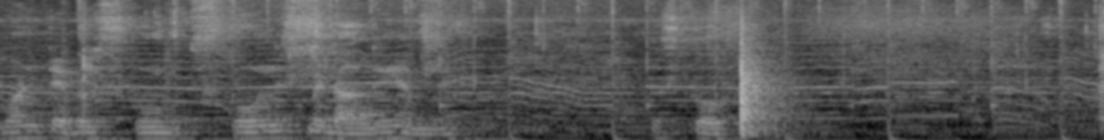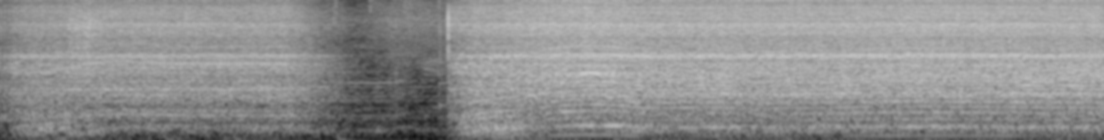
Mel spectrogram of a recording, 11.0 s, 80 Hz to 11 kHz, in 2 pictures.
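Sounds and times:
blender grinding: 0:05.5 - 0:11.0.

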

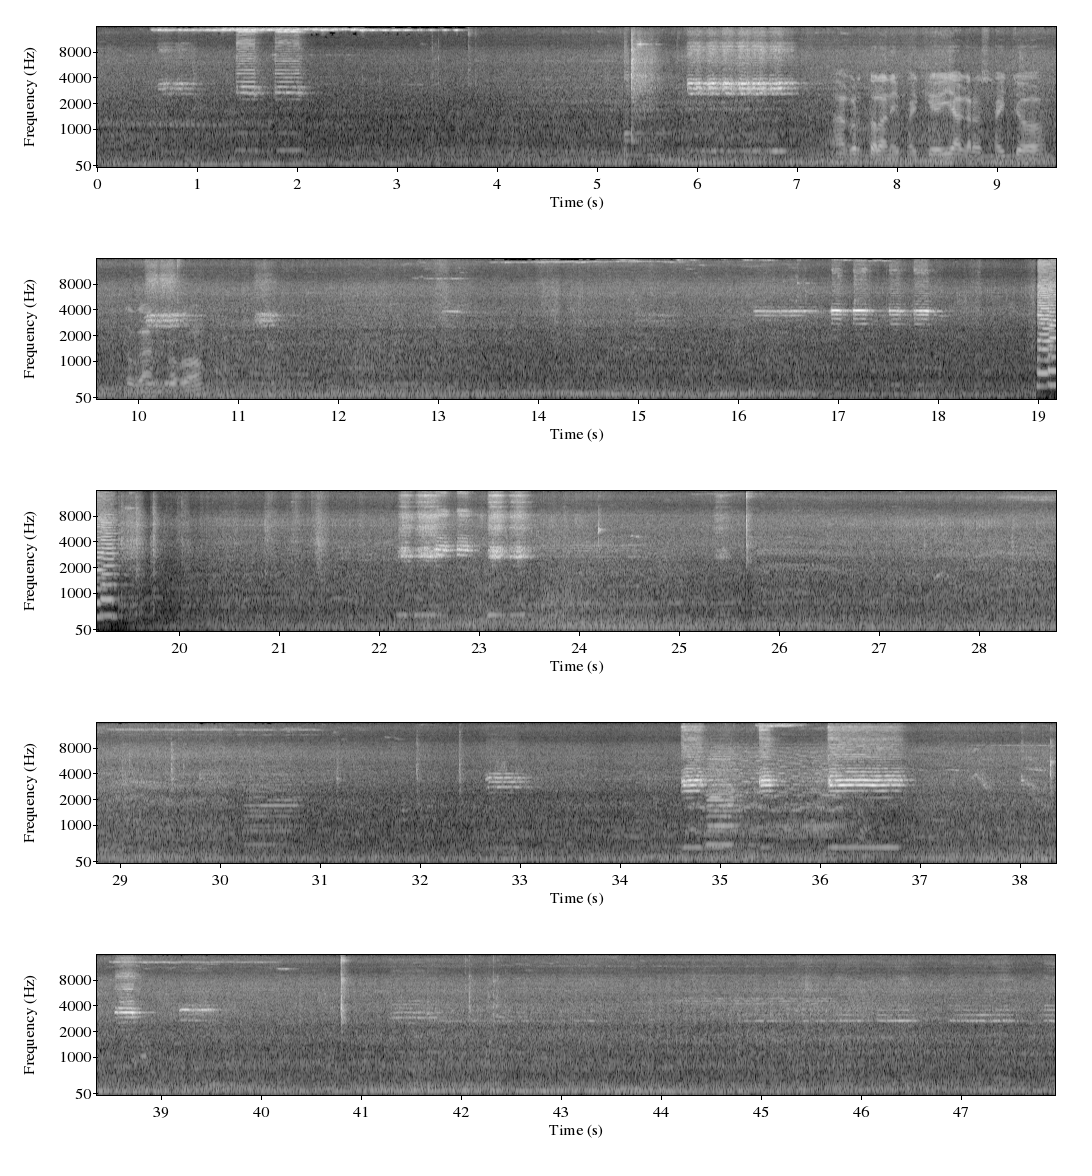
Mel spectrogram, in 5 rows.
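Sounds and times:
road traffic passing: 0:00.0 - 0:47.9
vehicle horns honking: 0:00.6 - 0:02.4, 0:05.8 - 0:07.2, 0:10.0 - 0:11.6, 0:16.1 - 0:18.2, 0:19.0 - 0:19.8, 0:22.2 - 0:23.6, 0:30.2 - 0:31.0, 0:34.6 - 0:37.0, 0:38.5 - 0:39.6, 0:45.5 - 0:47.9.

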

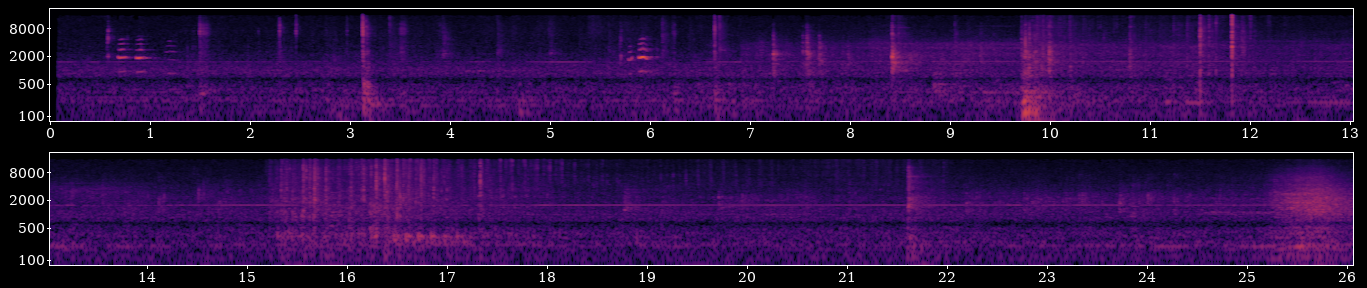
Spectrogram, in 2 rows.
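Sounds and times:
cat chirping: 0:00.6 - 0:01.4.

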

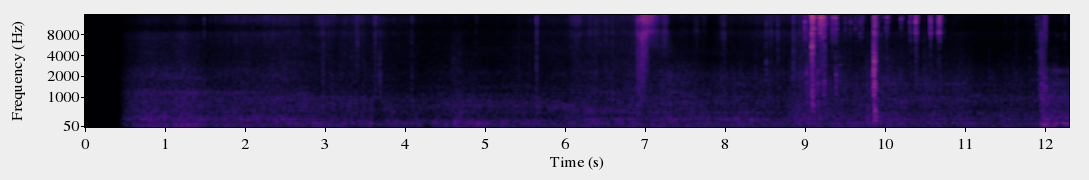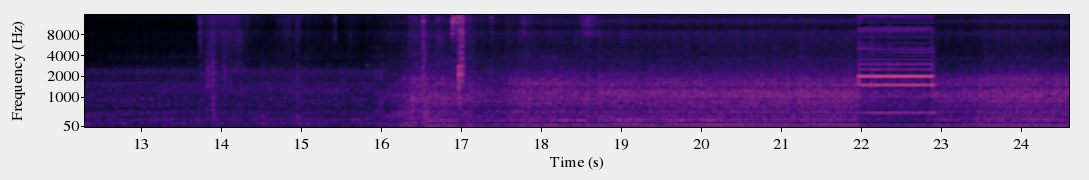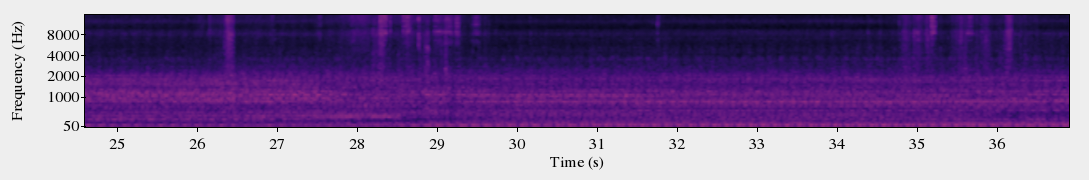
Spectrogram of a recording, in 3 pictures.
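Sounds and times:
diesel engine running: 0:00.5 - 0:36.9
horn-like tone: 0:22.0 - 0:23.0.

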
